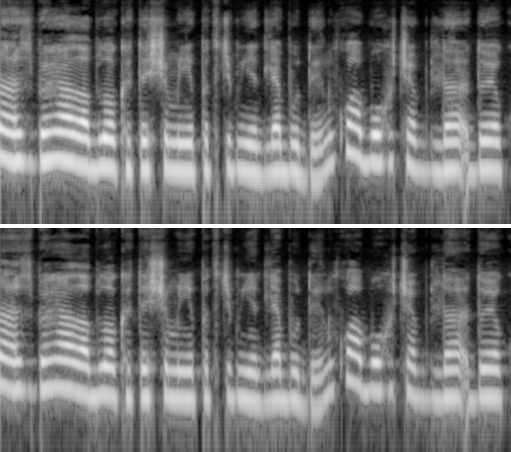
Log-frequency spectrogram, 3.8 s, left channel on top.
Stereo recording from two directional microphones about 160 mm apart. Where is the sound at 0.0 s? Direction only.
30° left (ahead or behind).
